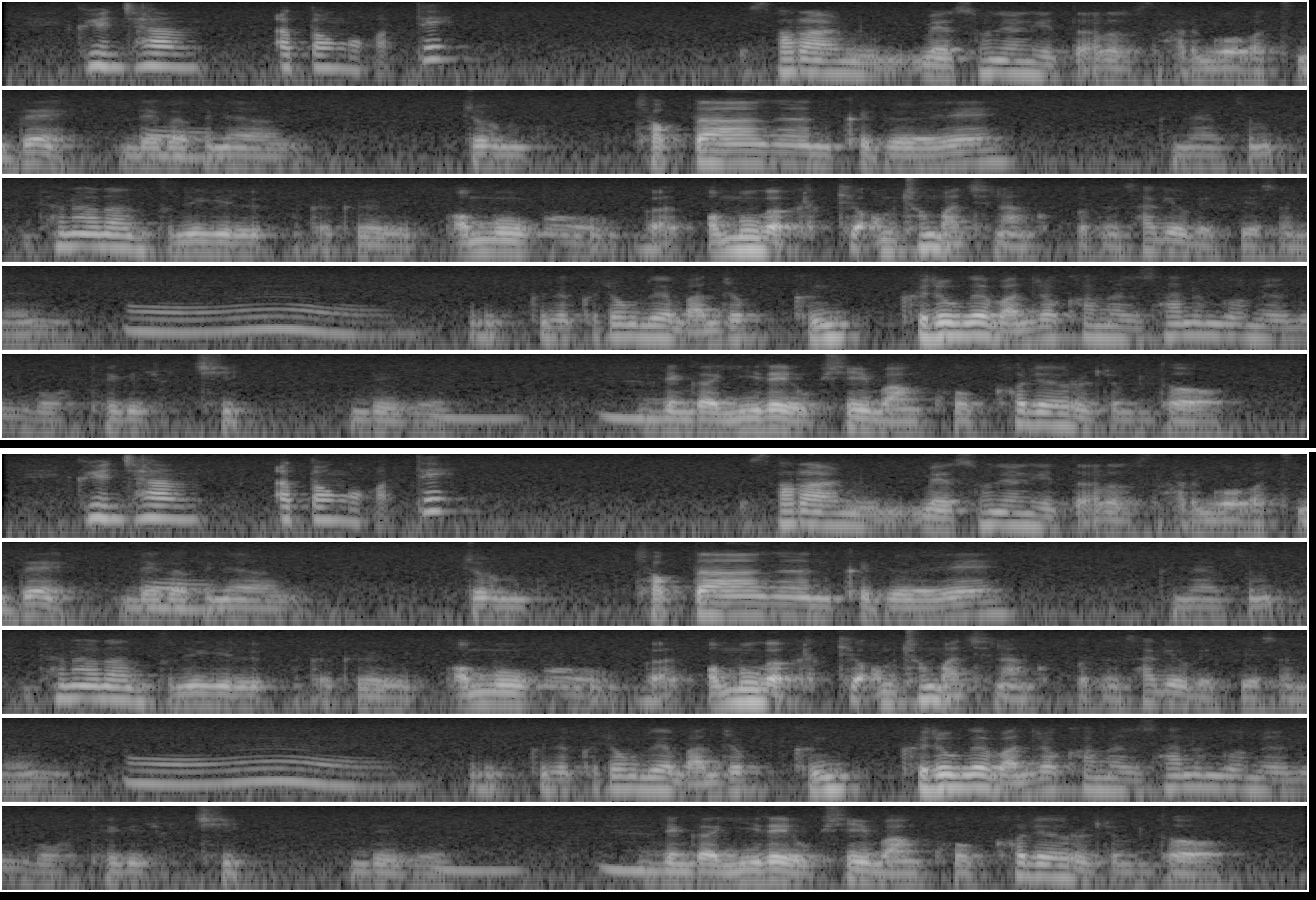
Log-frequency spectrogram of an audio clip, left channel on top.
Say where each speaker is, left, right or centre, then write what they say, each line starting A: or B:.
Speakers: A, on the right (about 85°); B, on the left (about 80°).
A: 괜찮았던 것 같아?
B: 사람의 성향에 따라서 다른 것 같은데 내가
A: 어,
B: 그냥 좀 적당한 급여에 그냥 좀 편안한 분위기를 그러니까 그 업무가 업무가 그렇게 엄청 많지는 않거든 사기업에 비해서는
A: 어,
B: 그냥 그 정도에 만족 그, 그 정도에 만족하면서 사는 거면은 뭐 되게 좋지 근데 이제
A: 음, 음.
B: 내가 일에 욕심이 많고 커리어를 좀더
